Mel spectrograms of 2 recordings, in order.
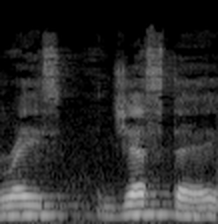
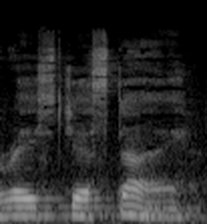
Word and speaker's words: res gestae: under the theory of res geste or res gesti, as some might pronounce it.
